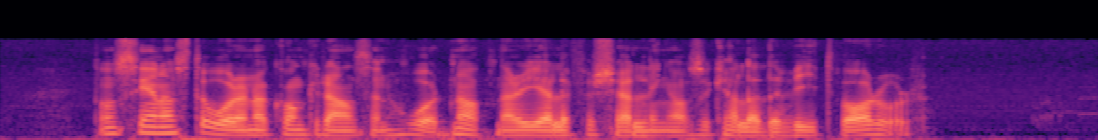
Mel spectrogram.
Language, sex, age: Swedish, male, 30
